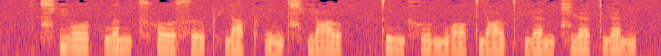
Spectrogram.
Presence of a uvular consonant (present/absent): absent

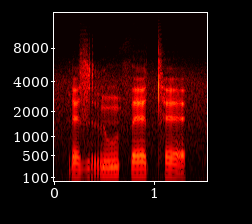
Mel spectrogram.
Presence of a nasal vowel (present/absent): present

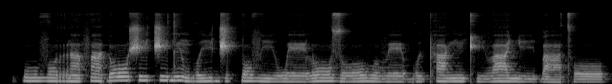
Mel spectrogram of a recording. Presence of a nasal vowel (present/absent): present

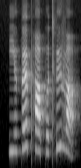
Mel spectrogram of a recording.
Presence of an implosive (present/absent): absent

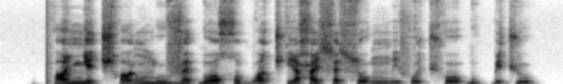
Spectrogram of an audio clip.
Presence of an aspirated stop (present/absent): present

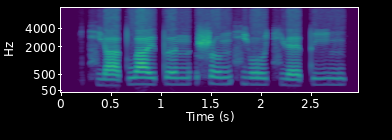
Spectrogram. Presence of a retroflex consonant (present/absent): present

